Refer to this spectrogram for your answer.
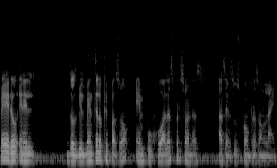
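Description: Medium in pitch, a man talks with a Colombian accent. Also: ordinary pitch variation, moderate pace. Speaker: digital marketing specialist. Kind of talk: interview, explaining. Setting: live stream on Instagram.

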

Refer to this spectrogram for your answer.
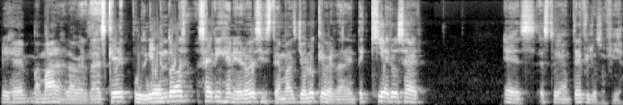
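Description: This man has a dark, mellow tone and a medium pitch. He talks at a moderate pace with fairly even intonation. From Colombia, Bucaramanga. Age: 50s. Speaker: philosopher. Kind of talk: casual chat.

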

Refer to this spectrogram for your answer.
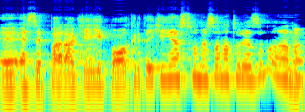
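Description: A man speaks with ordinary pitch variation. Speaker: podcast co-host. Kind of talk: casual discussion. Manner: emotional.

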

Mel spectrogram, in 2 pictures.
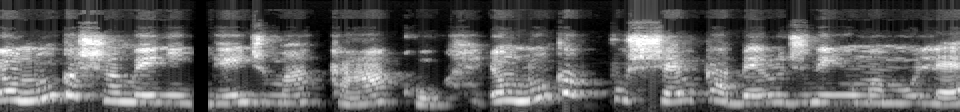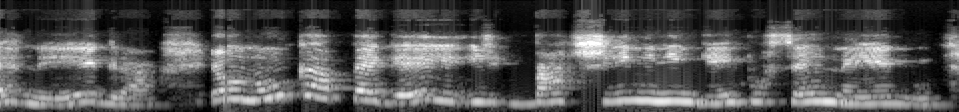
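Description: Over noticeable background noise, a woman with a high pitch talks fairly slowly with lively intonation. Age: 40s. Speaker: university lecturer and public relations professional. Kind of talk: podcast interview.

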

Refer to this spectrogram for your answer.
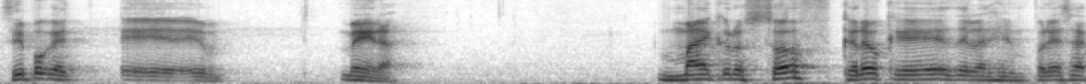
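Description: A man speaks at a very slow pace. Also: very clean recording, silent background. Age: 40s. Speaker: tech podcast host. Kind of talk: casual chat.

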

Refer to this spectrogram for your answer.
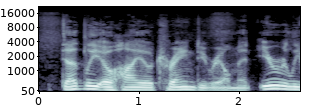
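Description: Speaking at a moderate pace with ordinary pitch variation, a man uses an ordinary speaking voice in a very clean recording where the background is silent. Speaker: podcast host. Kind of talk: casual chat. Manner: laughs often, joking.

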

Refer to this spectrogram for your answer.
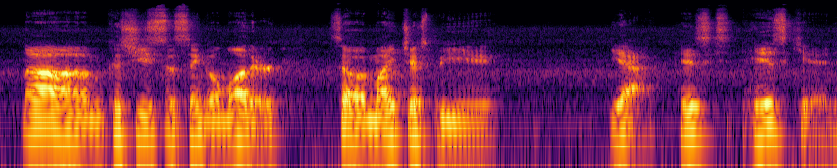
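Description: A man at a very slow pace with monotone, flat intonation and long, frequent pauses, amid noticeable background noise and audible room echo. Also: medium pitch for a man. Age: 30s. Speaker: podcast co-host. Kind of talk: casual chat.

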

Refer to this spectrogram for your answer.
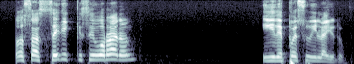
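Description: Dry and close with no echo, the woman's voice is heard. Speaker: streamer and podcast co-host. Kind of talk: casual chat.

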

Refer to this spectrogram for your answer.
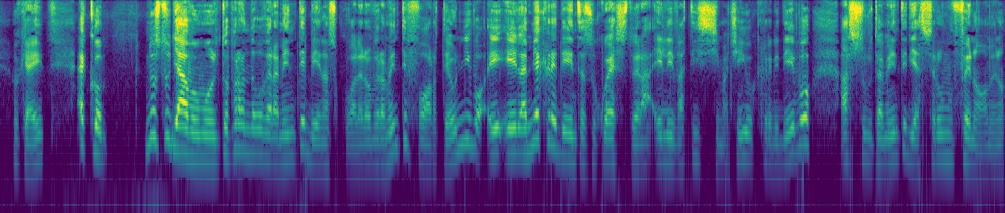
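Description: Very fast and animated, a man talks at medium pitch with lively intonation. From northern Italy, Lombardy (Saronno). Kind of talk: motivational monologue.

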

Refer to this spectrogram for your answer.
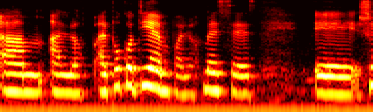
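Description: A woman with an Argentine accent. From Argentina. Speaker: university professor. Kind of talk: casual interview.

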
